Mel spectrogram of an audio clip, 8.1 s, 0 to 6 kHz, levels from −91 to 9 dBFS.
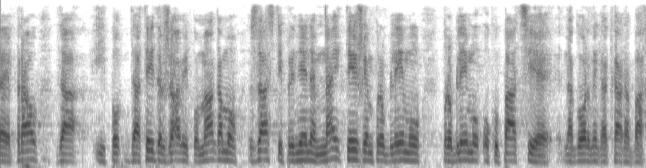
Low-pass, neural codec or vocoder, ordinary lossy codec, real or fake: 5.4 kHz; vocoder, 44.1 kHz, 128 mel bands, Pupu-Vocoder; none; fake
